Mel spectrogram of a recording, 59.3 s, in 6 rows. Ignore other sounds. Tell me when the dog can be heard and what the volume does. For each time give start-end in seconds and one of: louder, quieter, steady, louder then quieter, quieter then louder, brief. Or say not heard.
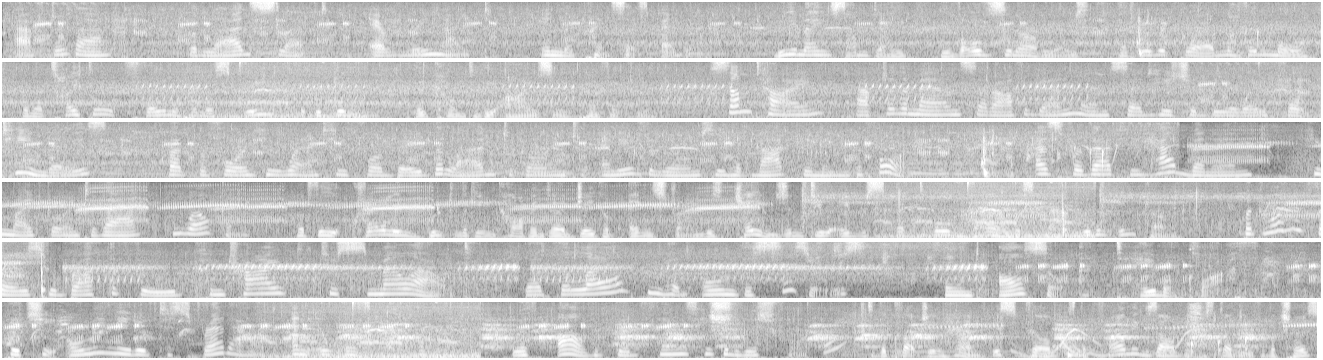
49.0-59.1 louder.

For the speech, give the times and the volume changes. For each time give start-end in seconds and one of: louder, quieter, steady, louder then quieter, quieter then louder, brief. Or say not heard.
0.0-26.6 steady
27.5-59.2 steady.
